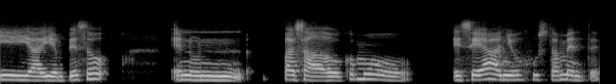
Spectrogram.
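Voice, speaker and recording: With a Bogotá accent, a woman speaks very slowly at medium pitch, her intonation monotone and flat, her loudness very even, and her pauses long and frequent. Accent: sounds like a Bogotá speaker. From Colombia, Bucaramanga (Santander). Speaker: visual artist, painter. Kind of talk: interview conversation.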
